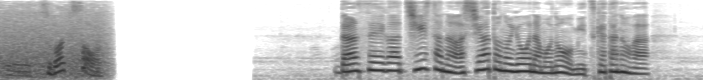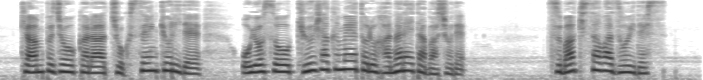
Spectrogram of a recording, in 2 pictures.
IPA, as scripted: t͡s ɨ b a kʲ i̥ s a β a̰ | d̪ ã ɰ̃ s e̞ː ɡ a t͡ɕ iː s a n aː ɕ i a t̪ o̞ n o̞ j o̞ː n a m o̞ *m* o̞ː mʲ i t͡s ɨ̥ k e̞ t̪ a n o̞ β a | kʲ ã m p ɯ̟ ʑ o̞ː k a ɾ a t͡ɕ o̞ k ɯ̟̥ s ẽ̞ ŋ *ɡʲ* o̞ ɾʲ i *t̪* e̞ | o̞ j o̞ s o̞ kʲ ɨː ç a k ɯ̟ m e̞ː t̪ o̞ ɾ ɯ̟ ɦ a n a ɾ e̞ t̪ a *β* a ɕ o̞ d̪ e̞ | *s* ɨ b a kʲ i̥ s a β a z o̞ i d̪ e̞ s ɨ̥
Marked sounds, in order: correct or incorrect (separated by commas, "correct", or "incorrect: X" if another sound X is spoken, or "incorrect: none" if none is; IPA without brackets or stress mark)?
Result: incorrect: n, incorrect: kʲ, incorrect: d̪, incorrect: b, incorrect: t͡s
